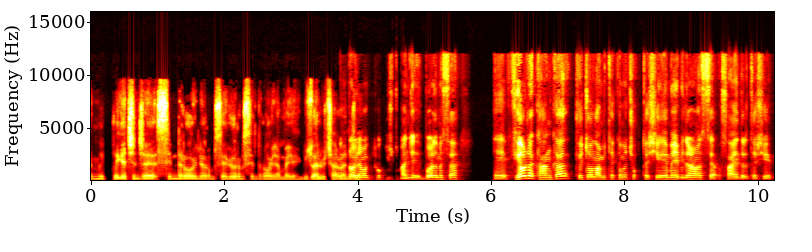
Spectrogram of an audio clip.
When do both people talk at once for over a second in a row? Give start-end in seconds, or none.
none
